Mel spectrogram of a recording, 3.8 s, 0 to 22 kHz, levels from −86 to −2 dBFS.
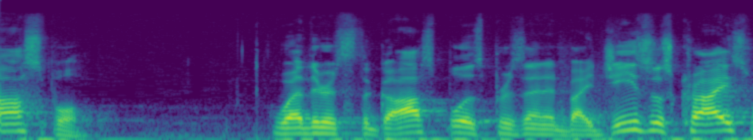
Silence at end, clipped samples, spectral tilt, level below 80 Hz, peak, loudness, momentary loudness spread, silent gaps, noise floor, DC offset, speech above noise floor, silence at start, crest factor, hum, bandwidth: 0 s; under 0.1%; -5 dB/octave; -46 dBFS; -2 dBFS; -19 LUFS; 8 LU; none; -49 dBFS; under 0.1%; 31 dB; 0 s; 18 dB; none; 15 kHz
